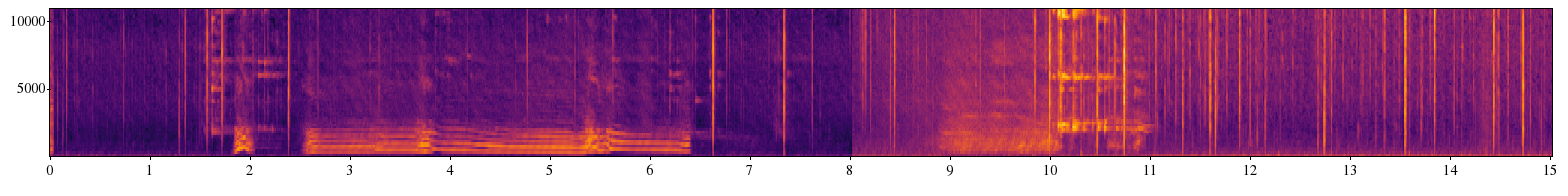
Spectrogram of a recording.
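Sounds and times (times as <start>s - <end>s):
animal howling: 1.9s - 6.5s, 8.9s - 11.1s.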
